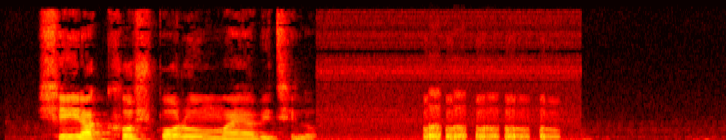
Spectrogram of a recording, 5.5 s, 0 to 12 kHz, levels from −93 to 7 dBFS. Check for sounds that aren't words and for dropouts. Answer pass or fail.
fail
